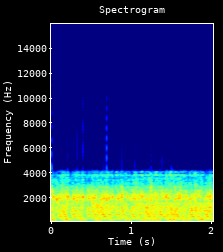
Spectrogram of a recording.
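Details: 1993 Chevy diesel truck, just bought, idling roughly: diesel clatter with an uneven, shaky beat and the whole truck shaking, no smoke at idle, smoothing out above idle; blowby looks steady; running slightly better after an 85-mile drive, cause not found.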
